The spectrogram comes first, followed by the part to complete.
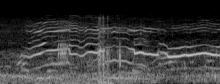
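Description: A toddler's long, high-pitched squeal, wavering up and down in pitch, starting just after the beginning, over a background wash of pool water.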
